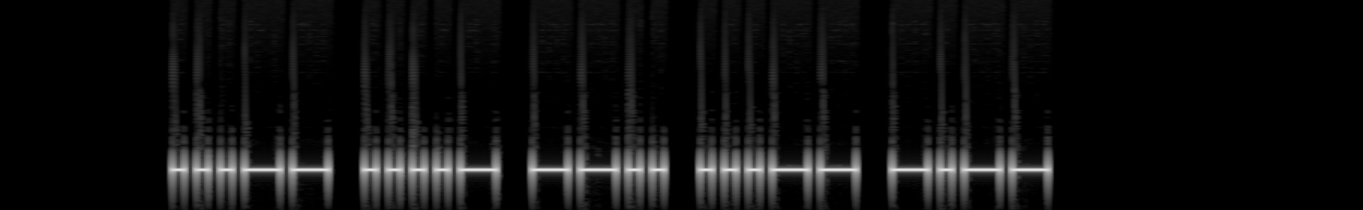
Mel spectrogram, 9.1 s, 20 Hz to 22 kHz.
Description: Morse code, heard as a keyed tone, about 15 wpm, 700 Hz. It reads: 34Z3Y
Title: Code Groups - 5 Letter:Numbers - 15wpm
